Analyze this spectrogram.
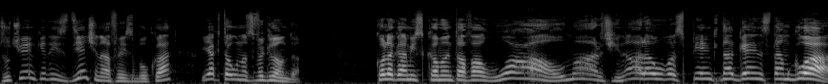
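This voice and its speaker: On a very clean recording with a silent background, a man speaks in an animated tone at an extremely high pitch. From Silesia, Poland. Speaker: stand-up comedian. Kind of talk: stand-up comedy routine with roast of polluters. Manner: sarcastic, swearing, animated.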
